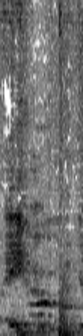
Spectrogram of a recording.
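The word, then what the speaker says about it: Ehud: And as we read there in verse 1, when Ahud, is the way that's pronounced, was dead, the children of Israel did evil in the sight of the Lord.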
